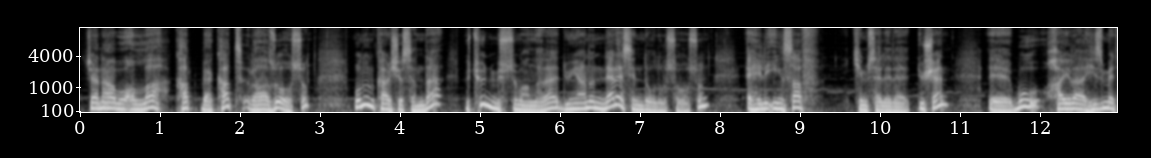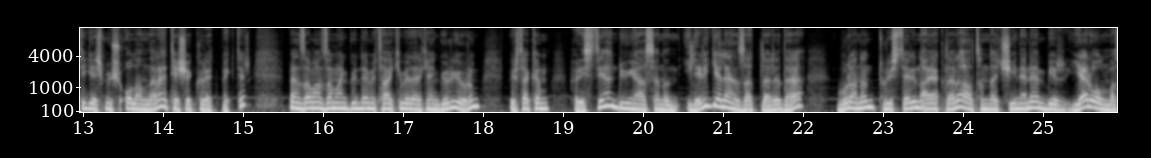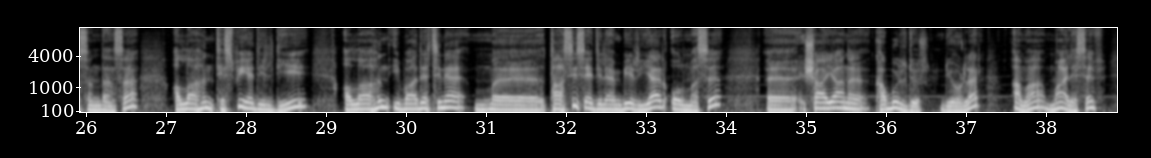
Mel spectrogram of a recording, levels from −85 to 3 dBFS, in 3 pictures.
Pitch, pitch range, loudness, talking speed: 165 Hz, 145-190 Hz, -14 LUFS, 100 wpm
